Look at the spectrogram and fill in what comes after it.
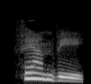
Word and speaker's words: Fernweh: I believe it's pronounced Fernweh. – Right, should I play it? – Yes. – Fernweh. – Fernweh. Okay. That was kind of close. – You were close.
